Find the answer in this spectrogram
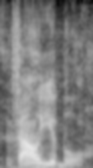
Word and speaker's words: valuable: Um, let's go to the word valuable. So stress is at the very beginning. Okay. And we're we are going to say these different vowels here. So it's valuable. Valuable. Valuable.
